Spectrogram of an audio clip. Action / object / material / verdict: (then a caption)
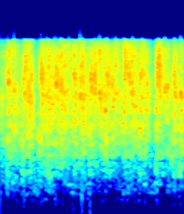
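shake / small bottle of model paint with glitter flakes / paint / none. A pot of Black Amber model paint, full of small glitter flakes, is shaken hard before airbrushing so the flakes mix in. It gives a steady, bright, hissy rattle with quick rhythmic pulses and almost no low end, lasting the whole clip.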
